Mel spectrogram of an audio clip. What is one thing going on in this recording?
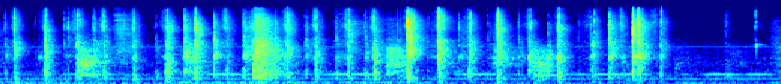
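Cards shuffle and riffle in a woman's hands.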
